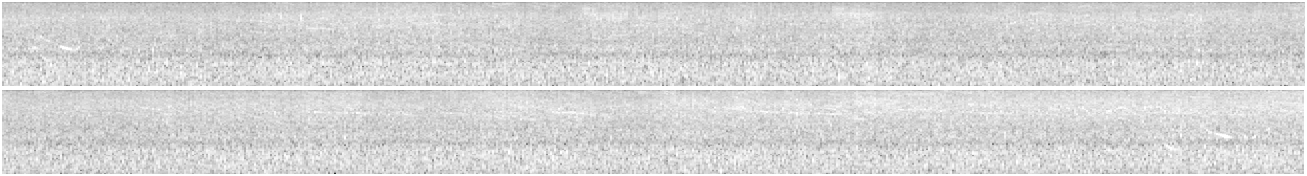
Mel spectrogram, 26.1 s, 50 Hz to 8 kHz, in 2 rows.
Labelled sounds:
3.1	3.4	Pacific white-sided dolphin, 2.9 to 3.2 kHz
4.9	5.2	Pacific white-sided dolphin, 7.1 to 7.5 kHz
5.9	6.3	Pacific white-sided dolphin, 4.8 to 6.7 kHz
8.4	8.7	Pacific white-sided dolphin, 5.0 to 5.4 kHz
12.1	12.4	Pacific white-sided dolphin, 5.5 to 5.8 kHz
14.4	14.7	Pacific white-sided dolphin, 3.8 to 4.2 kHz
16.3	16.7	Pacific white-sided dolphin, 3.2 to 3.5 kHz
17.4	17.7	Pacific white-sided dolphin, 3.3 to 3.5 kHz
18.5	19.0	Pacific white-sided dolphin, 3.2 to 8.0 kHz
20.5	21.4	Pacific white-sided dolphin, 3.2 to 3.8 kHz
21.7	23.0	Pacific white-sided dolphin, 4.4 to 6.8 kHz
25.1	25.4	killer whale, offshore, call OFF17, 1.3 to 1.9 kHz

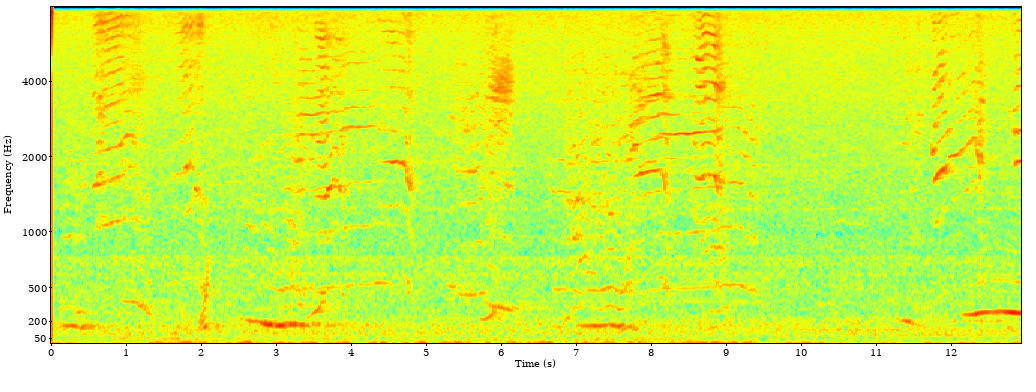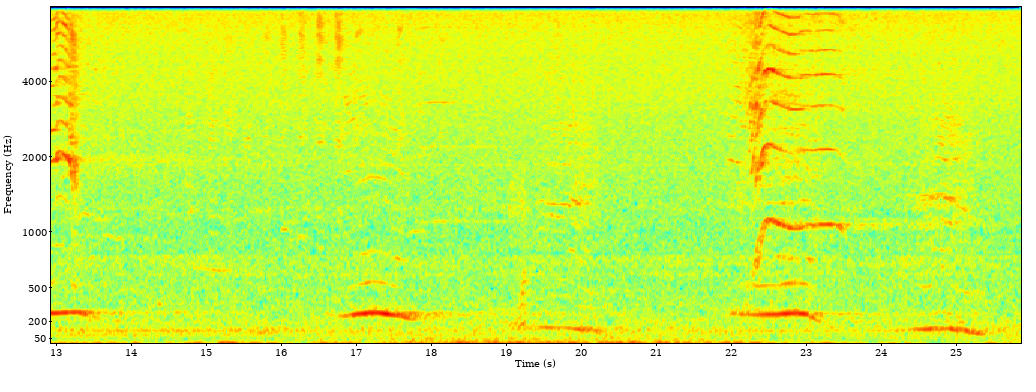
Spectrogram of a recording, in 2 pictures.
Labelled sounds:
0.5	2.1	humpback whale, 0.99 to 7.4 kHz
3.3	4.9	humpback whale, 1.0 to 7.1 kHz
5.4	6.2	humpback whale, 1.2 to 3.9 kHz
6.7	9.4	humpback whale, 0.80 to 6.9 kHz
11.7	12.5	humpback whale, 1.5 to 2.6 kHz
12.8	13.9	humpback whale, 0.90 to 3.6 kHz
17.0	17.4	humpback whale, 1.6 to 1.7 kHz
17.9	18.3	humpback whale, 3.3 to 3.4 kHz
19.4	20.0	humpback whale, 1.1 to 1.4 kHz
22.2	23.6	humpback whale, 0.80 to 7.9 kHz
24.4	25.2	humpback whale, 1.1 to 1.5 kHz

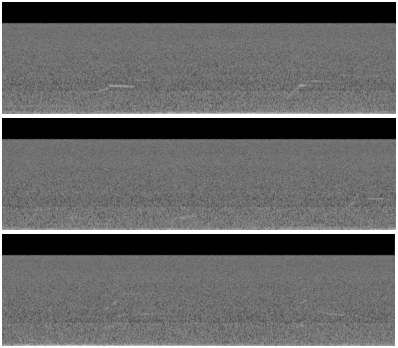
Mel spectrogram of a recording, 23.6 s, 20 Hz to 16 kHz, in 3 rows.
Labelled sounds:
2.0	2.6	humpback whale, 0.80 to 1.0 kHz
5.8	6.1	humpback whale, 0.80 to 1.0 kHz
15.2	15.5	humpback whale, 1.0 to 1.1 kHz

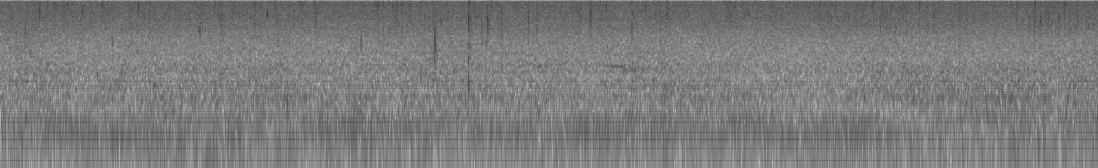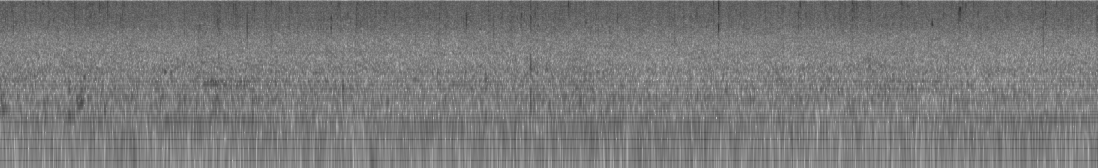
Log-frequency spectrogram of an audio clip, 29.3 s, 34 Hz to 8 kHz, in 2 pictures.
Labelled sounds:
8.1	8.4	humpback whale, 0.78 to 0.97 kHz

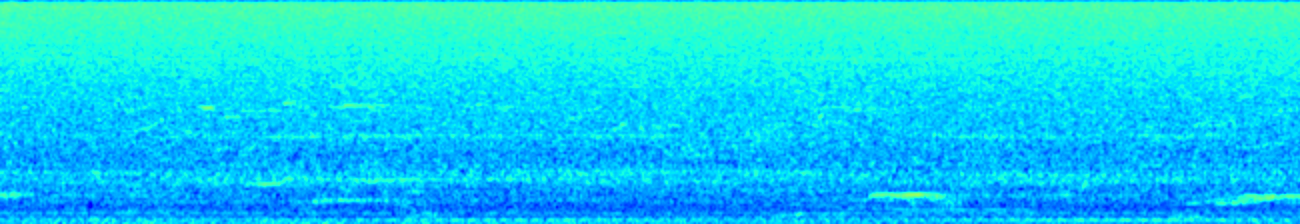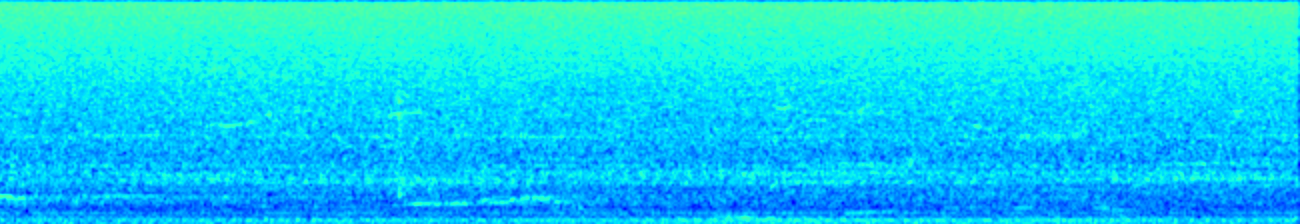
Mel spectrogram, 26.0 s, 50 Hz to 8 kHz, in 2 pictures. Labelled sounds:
3.3	3.7	humpback whale, 1.8 to 2.0 kHz
15.2	15.5	humpback whale, 1.4 to 1.5 kHz

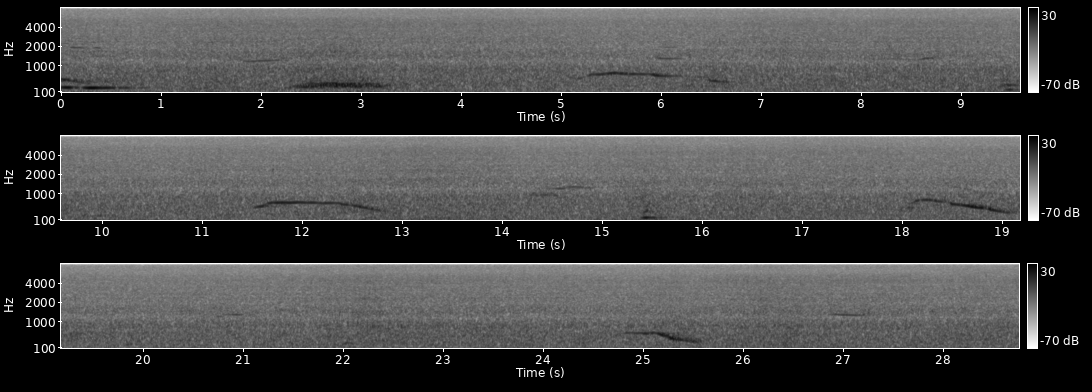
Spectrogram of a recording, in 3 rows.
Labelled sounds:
1.7	2.2	humpback whale, 1.1 to 1.3 kHz
5.9	6.2	humpback whale, 1.2 to 1.4 kHz
14.3	14.9	humpback whale, 0.88 to 1.3 kHz
18.1	18.4	humpback whale, 0.78 to 0.84 kHz
20.7	21.0	humpback whale, 1.2 to 1.3 kHz
26.9	27.3	humpback whale, 1.2 to 1.4 kHz

